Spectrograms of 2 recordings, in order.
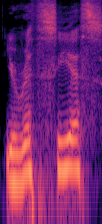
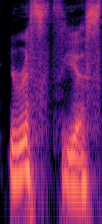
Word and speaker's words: Eurystheus: to a a king uh i can never pronounce the king's name it's it's that e name euryth eurythius there's yours oh yes yes i think that's it yeah there's eurystheus there's too many consonants with s's but basically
